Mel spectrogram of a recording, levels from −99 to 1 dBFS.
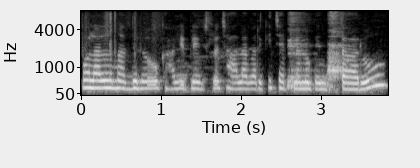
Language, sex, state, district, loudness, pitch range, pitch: Telugu, female, Telangana, Karimnagar, -18 LUFS, 230-255 Hz, 240 Hz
